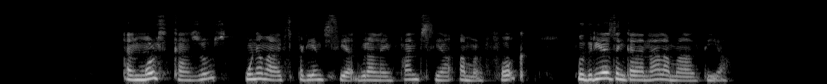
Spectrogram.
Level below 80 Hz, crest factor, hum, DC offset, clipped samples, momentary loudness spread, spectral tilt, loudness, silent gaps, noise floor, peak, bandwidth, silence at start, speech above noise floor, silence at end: -60 dBFS; 18 dB; none; under 0.1%; under 0.1%; 13 LU; -7.5 dB/octave; -26 LUFS; none; -84 dBFS; -8 dBFS; 10.5 kHz; 1.25 s; 59 dB; 1 s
